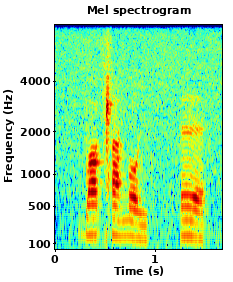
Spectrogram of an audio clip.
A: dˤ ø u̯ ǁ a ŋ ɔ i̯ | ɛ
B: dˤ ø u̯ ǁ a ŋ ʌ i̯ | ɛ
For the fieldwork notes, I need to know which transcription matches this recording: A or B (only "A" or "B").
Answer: A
